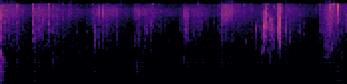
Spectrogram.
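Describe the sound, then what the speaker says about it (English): Footsteps in the shooter game Arena Breakout: Infinite land as a regular run of crunchy steps, faint and fairly distant, with a brief scuffling cluster near the end. "I'm gonna stun up because I hear footsteps."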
